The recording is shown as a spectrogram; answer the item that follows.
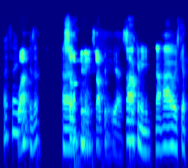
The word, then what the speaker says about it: Saucony: Saucony, is that how you pronounce it? I think. What? Is it? Saucony, yeah.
